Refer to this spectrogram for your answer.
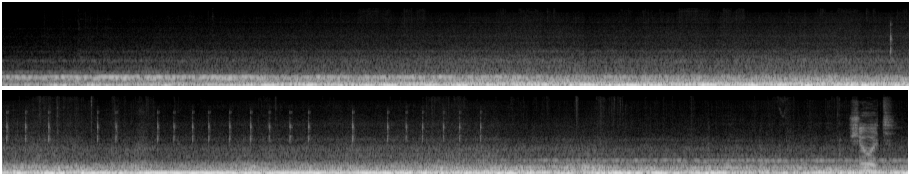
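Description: A steady car engine rumble hums throughout as the car is driven to former Heineken director Philip de Ridder, with a faint rapid ticking like a turn signal partway through.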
